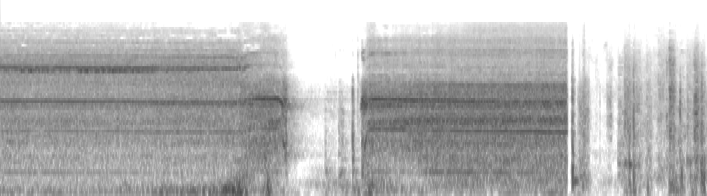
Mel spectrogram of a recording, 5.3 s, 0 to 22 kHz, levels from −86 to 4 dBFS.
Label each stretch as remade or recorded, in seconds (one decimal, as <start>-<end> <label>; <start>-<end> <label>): 0.0-1.1 recorded; 1.1-4.3 remade; 4.3-5.3 recorded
